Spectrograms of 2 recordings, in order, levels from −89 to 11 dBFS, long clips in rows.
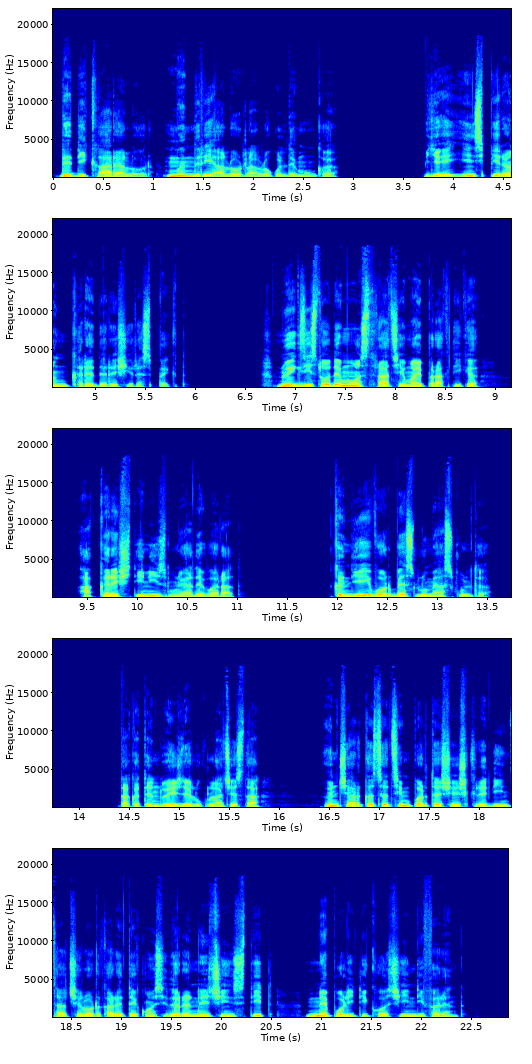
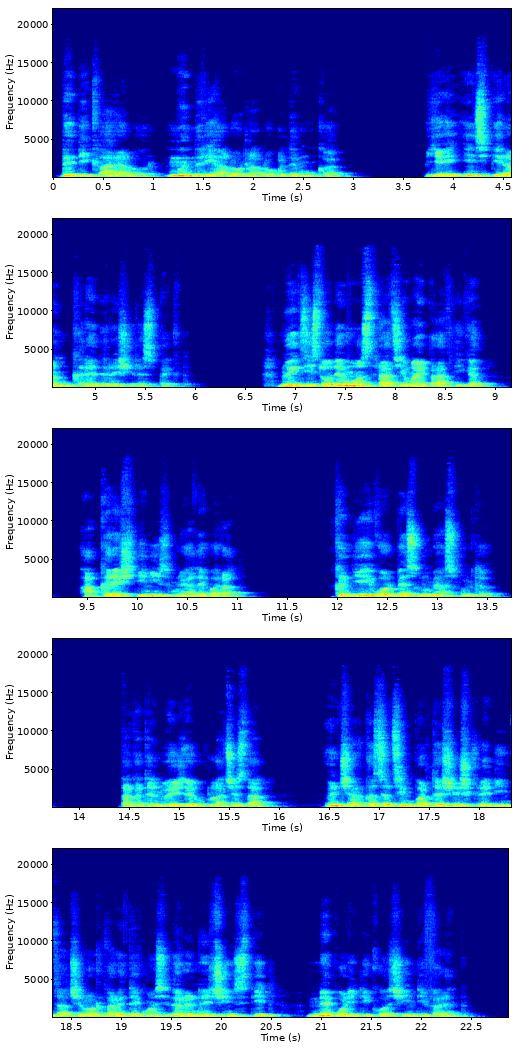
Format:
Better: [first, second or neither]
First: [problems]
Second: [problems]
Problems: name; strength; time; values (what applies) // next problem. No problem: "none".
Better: first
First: none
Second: off-mic speech; far // room echo; slight; dies away in 0.3 s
